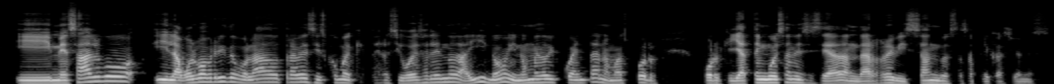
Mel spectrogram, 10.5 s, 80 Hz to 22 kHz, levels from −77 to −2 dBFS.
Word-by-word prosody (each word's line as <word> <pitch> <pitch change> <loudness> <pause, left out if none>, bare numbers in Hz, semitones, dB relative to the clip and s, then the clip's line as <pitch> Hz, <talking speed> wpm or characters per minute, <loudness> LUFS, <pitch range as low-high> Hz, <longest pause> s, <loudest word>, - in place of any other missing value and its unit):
y 130 0 +3
me 130 0 +4
salgo, 210 +5 +2
y 145 -1 +3
la 135 -2 +7
vuelvo 150 +7 +1
a - - +3
abrir 185 +2 0
de 190 - +1
volada 160 +3 -1
otra 170 0 -4
vez 175 -2 -1
y - - -3
es 140 - -8
como 150 -2 -3
de 135 - -4
que, - - -21
pero 135 0 -16
si 125 +1 -8
voy 130 +2 -1
saliendo 165 +3 -2
de - - +1
ahí, 190 +1 -1
¿no? 150 +5 0
Y - - +1
no 130 +2 0
me 155 +1 +1
doy 160 -1 -1
cuenta 145 +4 -3
nomás 125 -3 -3
por 130 -7 -4 0.4
porque 130 -2 -2
ya 120 0 +5
tengo 150 +2 +4
esa 150 +2 -1
necesidad 120 -5 -1
de 130 - +3
andar 115 0 -1
revisando 125 -1 -2
estas 110 0 -17
aplicaciones. 100 -2 -15
140 Hz, 235 wpm, -24 LUFS, 125-165 Hz, 0.4 s, la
